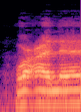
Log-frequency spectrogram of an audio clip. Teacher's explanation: مد منفصل ہے 3 الف کے برابر کھینچ کر پڑھیں گے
